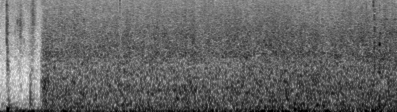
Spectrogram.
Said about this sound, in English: Okay, that's my … album playing in the background now. And if I do VO dash again, it stops the audio playing.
